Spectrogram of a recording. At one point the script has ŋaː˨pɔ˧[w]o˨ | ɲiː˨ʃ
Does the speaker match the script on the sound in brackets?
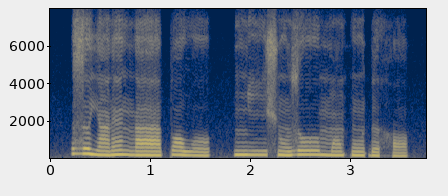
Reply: yes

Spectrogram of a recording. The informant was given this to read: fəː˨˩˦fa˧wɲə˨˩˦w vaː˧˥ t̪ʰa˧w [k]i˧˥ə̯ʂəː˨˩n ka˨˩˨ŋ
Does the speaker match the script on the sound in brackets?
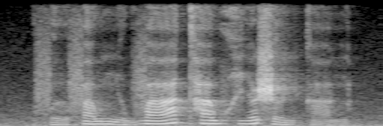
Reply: no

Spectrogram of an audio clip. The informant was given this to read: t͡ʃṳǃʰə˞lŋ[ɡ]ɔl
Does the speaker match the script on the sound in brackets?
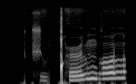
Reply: yes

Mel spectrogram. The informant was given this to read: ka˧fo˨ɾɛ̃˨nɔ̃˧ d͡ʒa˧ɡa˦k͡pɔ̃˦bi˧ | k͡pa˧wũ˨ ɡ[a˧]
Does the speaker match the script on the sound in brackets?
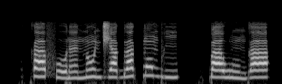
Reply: yes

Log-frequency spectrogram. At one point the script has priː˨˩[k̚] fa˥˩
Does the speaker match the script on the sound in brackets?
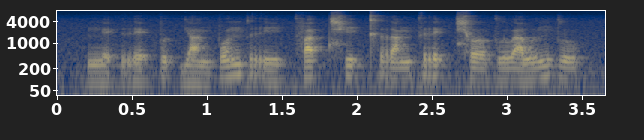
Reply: no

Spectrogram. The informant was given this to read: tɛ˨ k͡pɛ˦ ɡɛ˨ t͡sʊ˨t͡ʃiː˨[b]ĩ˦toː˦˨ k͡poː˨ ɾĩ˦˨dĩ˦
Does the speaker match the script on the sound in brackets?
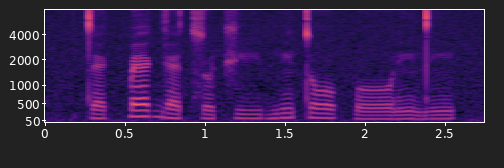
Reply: yes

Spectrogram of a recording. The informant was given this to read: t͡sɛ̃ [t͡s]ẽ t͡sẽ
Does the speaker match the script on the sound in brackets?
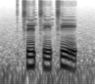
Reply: yes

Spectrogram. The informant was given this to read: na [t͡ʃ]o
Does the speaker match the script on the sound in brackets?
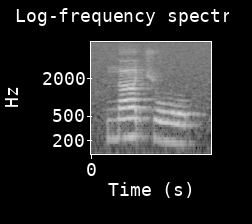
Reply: yes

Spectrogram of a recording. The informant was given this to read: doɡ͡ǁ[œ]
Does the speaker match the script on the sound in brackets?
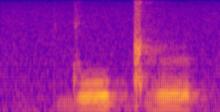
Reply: yes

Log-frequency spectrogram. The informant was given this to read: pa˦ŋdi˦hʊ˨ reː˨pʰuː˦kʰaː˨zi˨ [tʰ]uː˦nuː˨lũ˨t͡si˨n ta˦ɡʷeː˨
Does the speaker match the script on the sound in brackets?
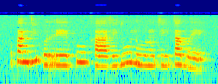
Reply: no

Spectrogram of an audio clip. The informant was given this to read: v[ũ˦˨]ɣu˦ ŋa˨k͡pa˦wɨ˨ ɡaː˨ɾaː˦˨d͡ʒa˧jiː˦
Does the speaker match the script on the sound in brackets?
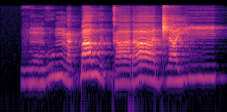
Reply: no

